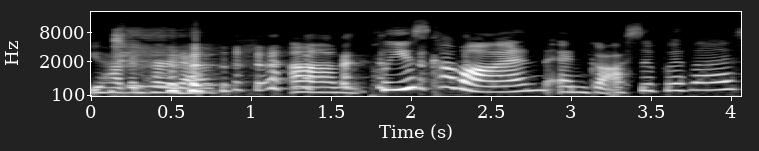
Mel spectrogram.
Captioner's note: laughing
